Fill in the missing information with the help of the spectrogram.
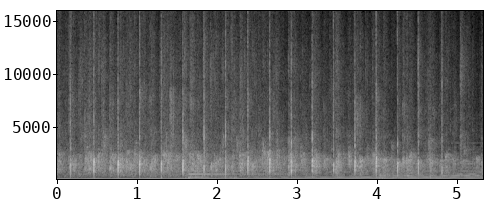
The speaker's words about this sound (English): And if you would like to join me in giving our panel a big round of applause. Thank you.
